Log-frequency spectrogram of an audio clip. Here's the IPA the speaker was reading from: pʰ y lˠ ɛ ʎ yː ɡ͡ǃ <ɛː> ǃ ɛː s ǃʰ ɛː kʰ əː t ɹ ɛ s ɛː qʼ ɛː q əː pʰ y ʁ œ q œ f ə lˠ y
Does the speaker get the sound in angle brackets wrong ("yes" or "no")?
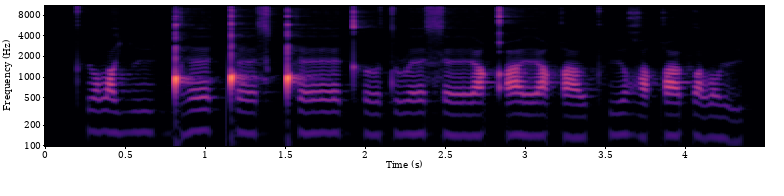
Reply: no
